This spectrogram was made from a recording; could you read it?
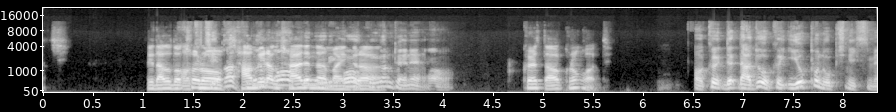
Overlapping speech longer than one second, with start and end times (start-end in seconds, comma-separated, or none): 1.3-3.4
